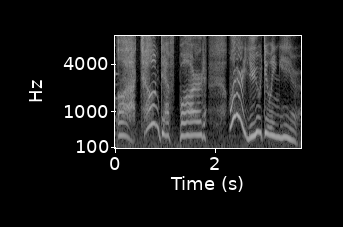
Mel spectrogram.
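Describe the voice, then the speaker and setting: A woman voicing a tiny, excitable female fairy companion in game dialogue who talks about herself in the third person. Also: extremely high pitch, slow, a little hiss or hum, exaggerated voice. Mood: wary. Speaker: companion character. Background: game music.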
